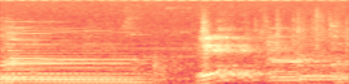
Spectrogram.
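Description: Acoustic guitar playing chords live, the chords ringing on.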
